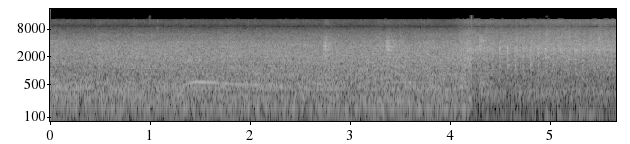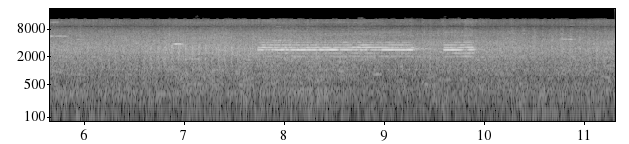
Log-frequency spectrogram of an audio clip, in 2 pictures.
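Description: A large engine's steady low throb, about four beats a second, which stops abruptly about four seconds in. It gives way to a rumble of motorbikes and scooters moving off the ferry, with a vehicle horn honking in a long blast and a short one near the end.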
